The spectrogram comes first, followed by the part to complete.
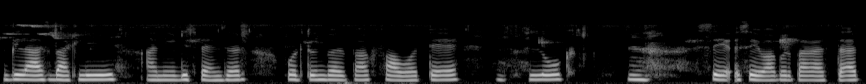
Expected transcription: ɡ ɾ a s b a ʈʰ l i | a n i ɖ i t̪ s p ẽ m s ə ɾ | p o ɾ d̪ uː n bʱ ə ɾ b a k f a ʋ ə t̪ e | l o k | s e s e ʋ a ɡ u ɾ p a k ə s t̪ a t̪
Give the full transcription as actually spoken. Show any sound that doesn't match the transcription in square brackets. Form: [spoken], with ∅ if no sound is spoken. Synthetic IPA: ɡ [l] a s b a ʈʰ l i | a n i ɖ i [∅] s p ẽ [n] s ə ɾ | p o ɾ [t̪] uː n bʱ ə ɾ [p] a k f a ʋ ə t̪ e | l o k | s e s e ʋ a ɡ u ɾ p a k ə s t̪ a t̪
